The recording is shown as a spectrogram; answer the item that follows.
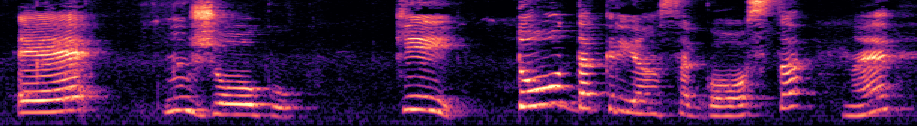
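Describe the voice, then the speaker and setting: A woman who teaches special education, with a Brazilian Portuguese accent, patiently explaining a learning activity to parents, often adding "né?" and counting out examples slowly. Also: high voice. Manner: patient, explanatory, frequent "né?" tag questions; counts slowly and stretches words when demonstrating. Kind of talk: instructional video for parents.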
